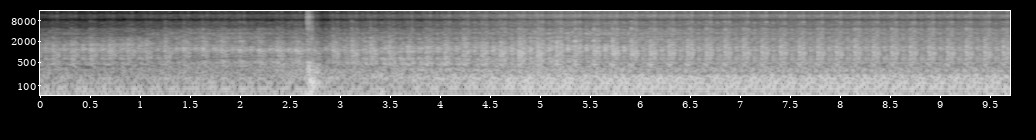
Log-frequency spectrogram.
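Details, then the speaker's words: 1995 Ford F350 7.3 Powerstroke diesel, running after 10 years, idles shaky and knocky with a steady knock and uneven miss-like beat; owner suspects injectors or non-working glow plugs, unconfirmed. "Little shaky, little noisy at idle, like it's got a bit of a miss."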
